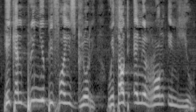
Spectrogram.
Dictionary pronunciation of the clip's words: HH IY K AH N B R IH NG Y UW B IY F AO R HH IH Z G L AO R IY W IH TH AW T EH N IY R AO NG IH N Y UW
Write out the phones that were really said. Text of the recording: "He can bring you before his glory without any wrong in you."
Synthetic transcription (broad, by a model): HH IY K AH N B R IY NG Y UW B IY F AO HH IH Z G L AO R IY W IH TH AW T EH N IY R AO NG IH N Y UW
